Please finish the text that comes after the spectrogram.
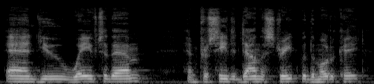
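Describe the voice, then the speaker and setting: A man playing a methodical commission lawyer who questions a witness formally and deliberately in an audio drama. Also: mid-range voice, little pitch movement, lightly acted. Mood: formal, probing.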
